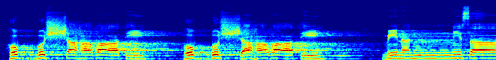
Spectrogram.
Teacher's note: یہاں پہ مد متصل ہوگا کیونکہ مدہ اور حمزہ ایک ہی لفظ کے اندر جمع ہے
